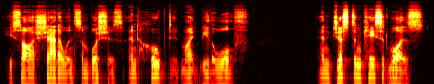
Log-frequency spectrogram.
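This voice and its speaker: A man narrating a children's storybook in a gentle, measured way. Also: medium pitch. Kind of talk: storybook reading.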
